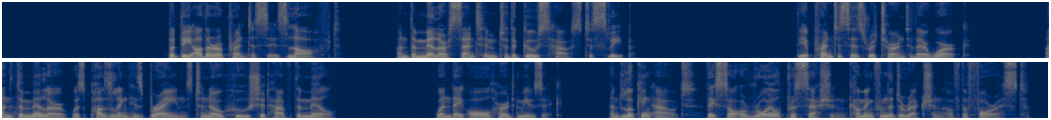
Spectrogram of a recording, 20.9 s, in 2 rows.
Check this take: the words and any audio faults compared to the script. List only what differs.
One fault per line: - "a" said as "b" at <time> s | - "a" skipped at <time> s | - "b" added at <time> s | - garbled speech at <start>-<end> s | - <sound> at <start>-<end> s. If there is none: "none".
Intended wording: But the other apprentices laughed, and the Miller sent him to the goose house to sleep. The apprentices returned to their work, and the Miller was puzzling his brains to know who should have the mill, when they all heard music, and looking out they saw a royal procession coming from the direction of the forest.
none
